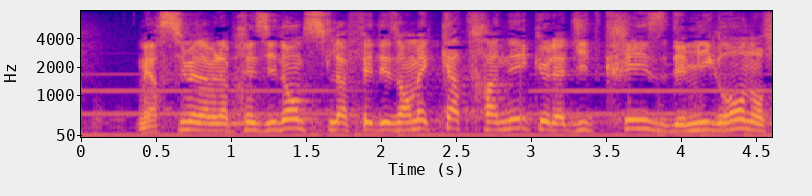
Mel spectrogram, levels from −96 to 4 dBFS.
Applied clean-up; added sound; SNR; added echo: none; Musical instrument + Wind instrument, woodwind instrument; 18 dB; none.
